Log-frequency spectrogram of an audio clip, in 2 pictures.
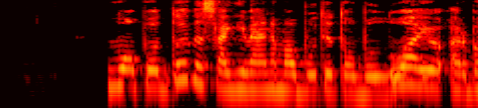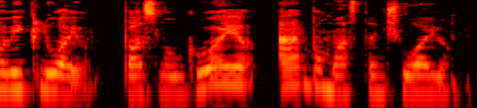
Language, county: Lithuanian, Marijampolė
